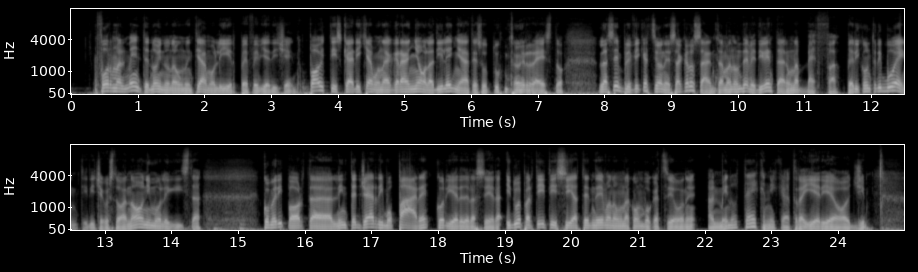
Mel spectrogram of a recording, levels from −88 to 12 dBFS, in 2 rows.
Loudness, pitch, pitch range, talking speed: -25 LUFS, 100 Hz, 80-115 Hz, 135 wpm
